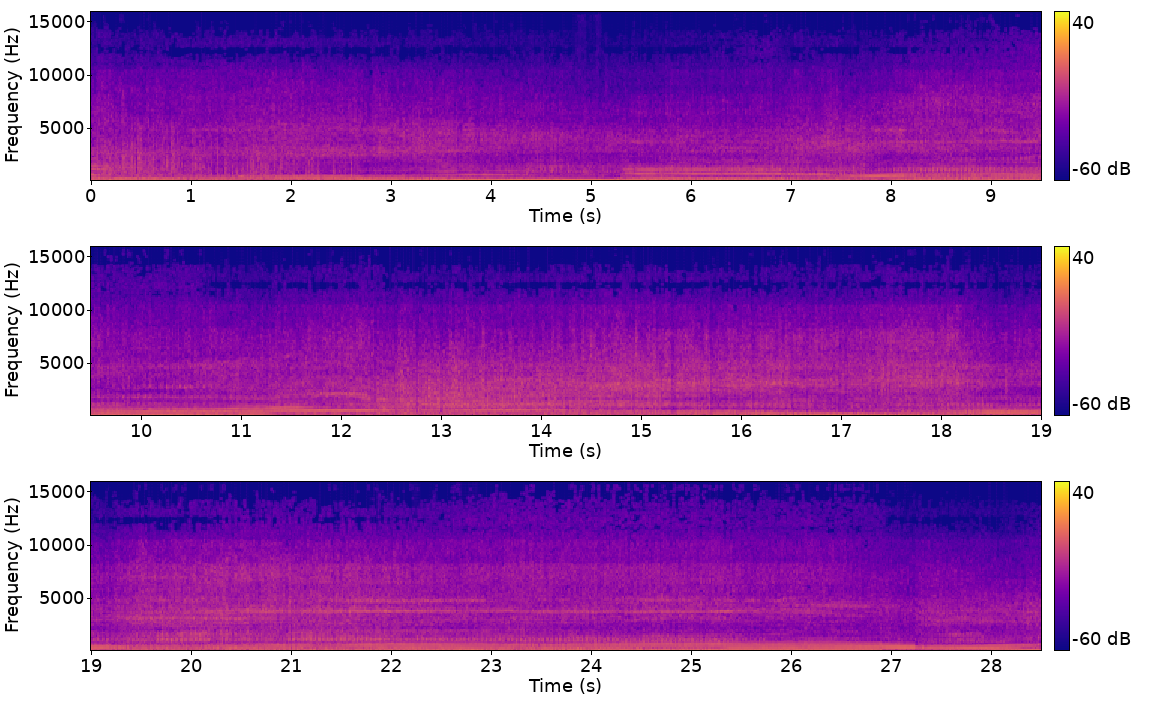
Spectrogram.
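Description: Sport motorcycle engine heard on board at track speed, with heavy wind rush on the microphone. The engine note falls and rises several times as the throttle is closed and opened through corners, then holds a lower, steadier drone in the second half, with a quick change in pitch near the end.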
